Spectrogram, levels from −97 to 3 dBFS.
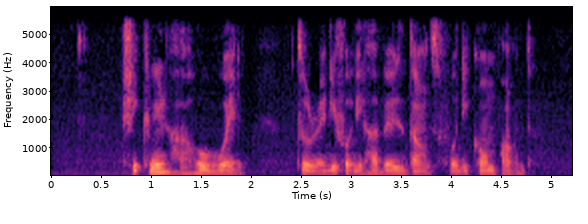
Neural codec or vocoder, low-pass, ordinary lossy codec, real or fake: codec, 16 kHz in and 24 kHz out, 2.2 kbps, FireRedTTS-2 codec; 5.4 kHz; none; fake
